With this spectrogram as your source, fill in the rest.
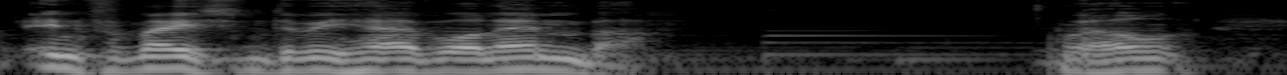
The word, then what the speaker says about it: Emba: And now we're going to be turning right into Emba, or Emba. It's various spellings, but I'd imagine it's pronounced Emba, E-M-B-A. Because Cypriots seem to pronounce a written P as B a lot of the time, which is why what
